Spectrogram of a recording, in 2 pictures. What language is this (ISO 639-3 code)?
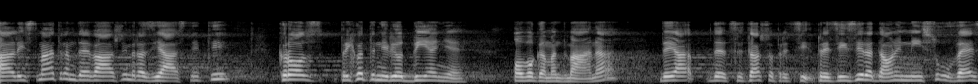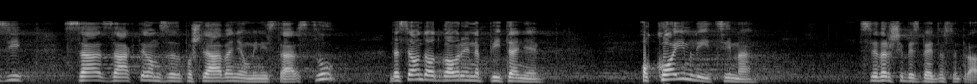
srp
